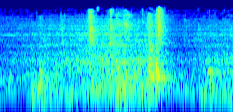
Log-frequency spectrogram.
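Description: A toilet door latch clicks shut aboard a modified economy-class train, Gaya Baru Malam Selatan, a brief metallic clack over the steady rumble and rattle of the moving carriage.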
